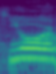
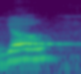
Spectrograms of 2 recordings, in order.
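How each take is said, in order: First: The final R sound is pronounced. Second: The final R sound is dropped.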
